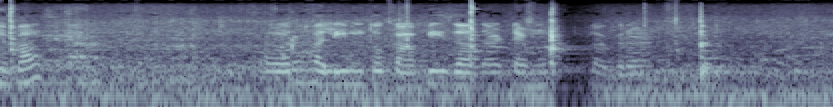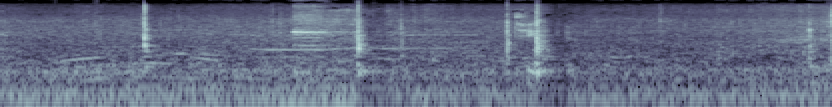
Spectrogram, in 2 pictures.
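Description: A metal ladle clinks and scrapes against a large pot.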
